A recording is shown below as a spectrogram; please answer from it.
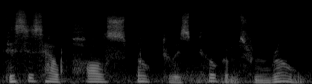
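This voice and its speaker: An actor playing an inquisitive young man investigating a mystery in a video game, musing aloud in a deliberate, theatrical way. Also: medium pitch, lively intonation, slight background noise. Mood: musing, curious. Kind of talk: dramatic game narration, thinking aloud.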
